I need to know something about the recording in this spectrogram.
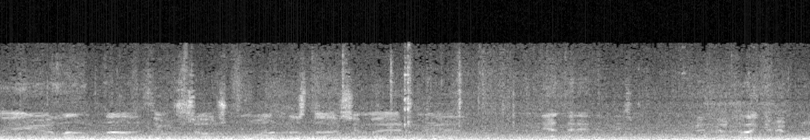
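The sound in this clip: Steady engine and road rumble from a jeep driving along, heard from inside: a continuous, unbroken low drone with a constant noisy hiss over it throughout.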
